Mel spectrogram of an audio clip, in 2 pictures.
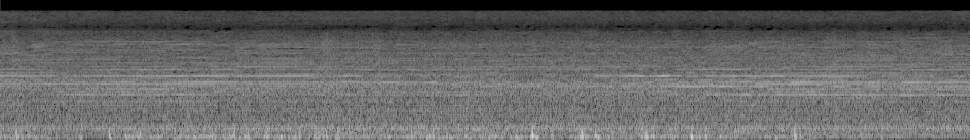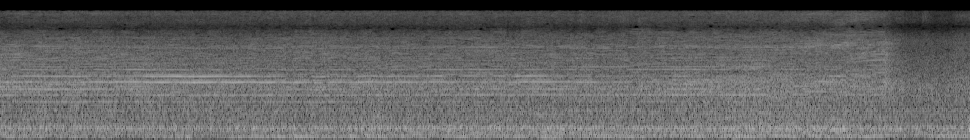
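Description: Electric beard trimmer buzzing steadily as it cuts the neckline hair below the beard, with a few light knocks of the blade against the skin and chin, cutting off near the end.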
